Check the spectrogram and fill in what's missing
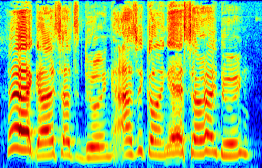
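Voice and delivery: high, bright mock greeting; hammed-up Mick Blue hello; Mick Blue impression. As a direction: bounce up into a cheery guy voice. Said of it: "That's my Mick Blue impersonation".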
